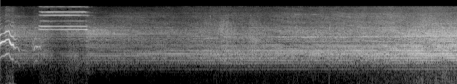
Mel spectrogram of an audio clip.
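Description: Railroad crossing bell ringing as a freight train approaches, its noise growing steadily louder; a car passes over the crossing at the start.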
